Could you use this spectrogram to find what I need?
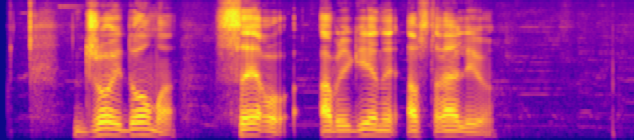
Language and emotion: Russian, neutral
